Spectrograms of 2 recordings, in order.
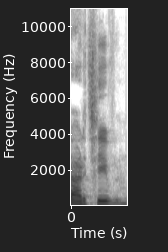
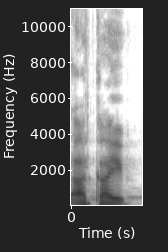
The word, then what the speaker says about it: Archive: नॉट आर्चीव, नॉट आर्चाइव, इट्स आर्काइव। लेकिन क्योंकि pronunciation class नहीं है, सो जो बोलना है बोलो।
